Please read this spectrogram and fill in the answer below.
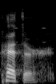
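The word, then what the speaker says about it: Petr: even saying it's not it's not peter it's like petter it's like peter or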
